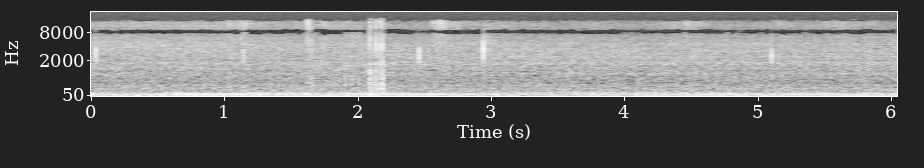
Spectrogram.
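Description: Steady low background rumble with a few faint clicks, one a little stronger about two seconds in.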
